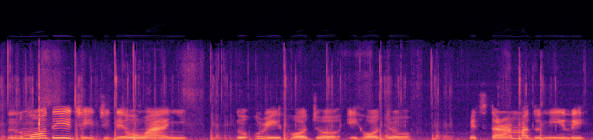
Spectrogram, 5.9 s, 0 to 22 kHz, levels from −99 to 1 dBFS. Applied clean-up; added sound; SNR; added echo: none; Writing; 13 dB; none.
